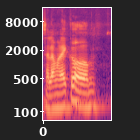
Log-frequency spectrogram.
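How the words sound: It sounds reluctant and half-hearted. The greeter only greets out of obligation. The speaker calls it wrong. "macam tak nak bagi salam je"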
